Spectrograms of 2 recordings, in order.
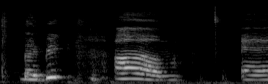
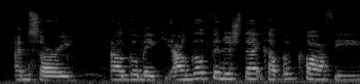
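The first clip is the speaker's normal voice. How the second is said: plain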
